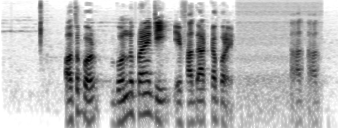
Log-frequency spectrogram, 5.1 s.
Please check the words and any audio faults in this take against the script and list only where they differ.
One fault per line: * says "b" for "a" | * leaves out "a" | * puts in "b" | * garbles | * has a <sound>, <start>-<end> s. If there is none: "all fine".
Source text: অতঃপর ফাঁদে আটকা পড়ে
* puts in "বন্য প্রাণীটি এ"
* has a laugh, 4.4-4.8 s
